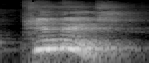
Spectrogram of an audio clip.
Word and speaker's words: phoenix: How is it pronounced? Phoenix. But when someone will ask seeing the alphabet, someone may pronounce it as phonics, but it is actually phi, pho, then I, phi, then no, then this is another I, e, then ko, phoenix, then so, phoenix.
